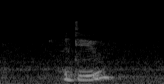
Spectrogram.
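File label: "adieu", Canadian, female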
